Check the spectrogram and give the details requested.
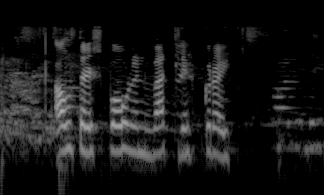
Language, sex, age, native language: Icelandic, male, 9, Icelandic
